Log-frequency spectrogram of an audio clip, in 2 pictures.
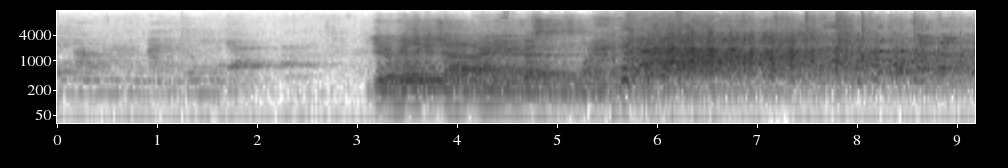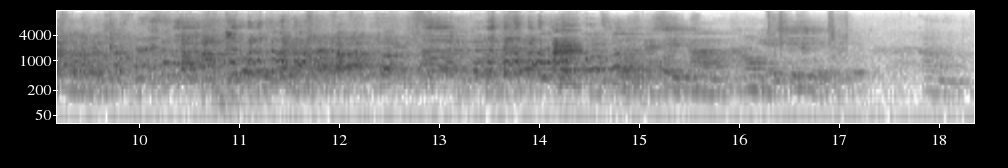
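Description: A young woman speaks through a microphone in a cheerful voice.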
